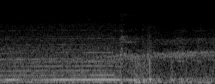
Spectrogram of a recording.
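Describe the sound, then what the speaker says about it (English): Car tyres squealing while cornering in a GT3 racing video game, a sustained high whine over a steady engine drone, loud and close, with no talk. "I can hear the tyres squealing a little bit on turning there"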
